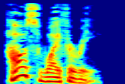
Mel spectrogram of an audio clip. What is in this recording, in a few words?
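"housewifery", British English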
